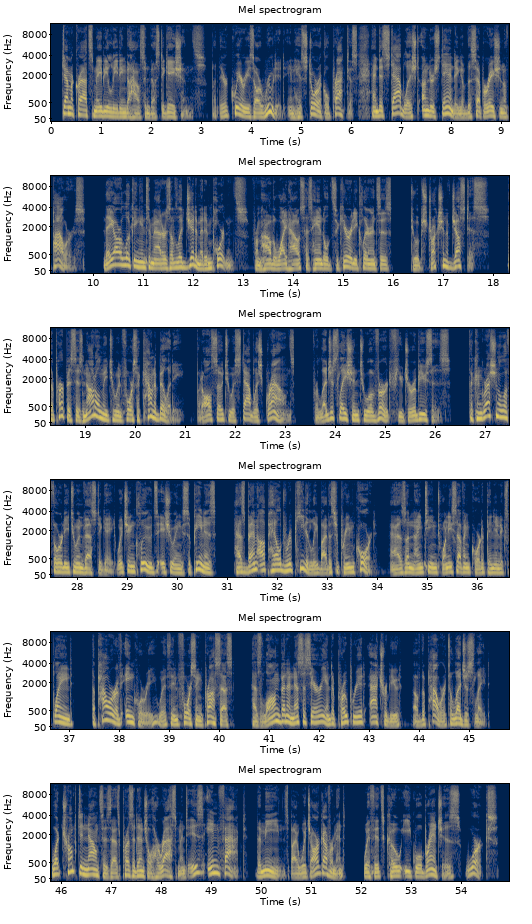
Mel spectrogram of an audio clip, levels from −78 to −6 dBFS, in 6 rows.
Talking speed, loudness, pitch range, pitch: 140 wpm, -22 LUFS, 105-150 Hz, 115 Hz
